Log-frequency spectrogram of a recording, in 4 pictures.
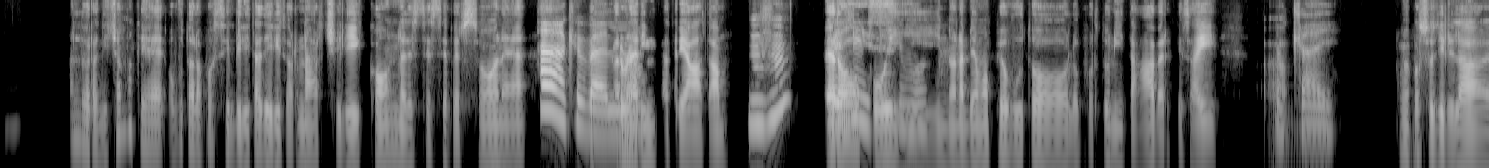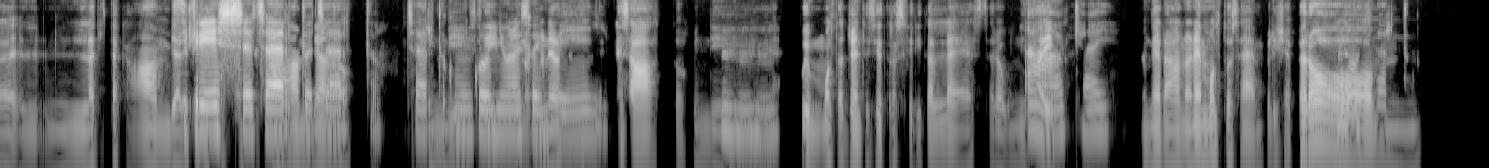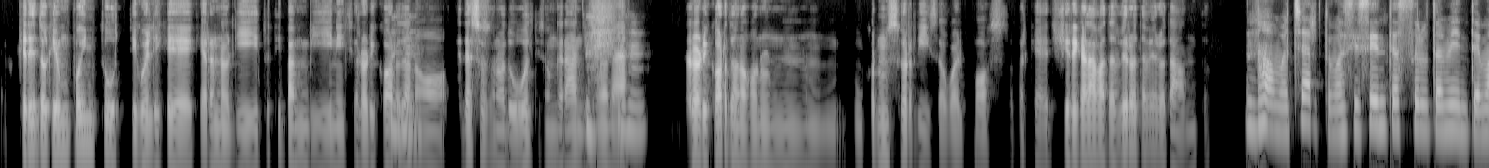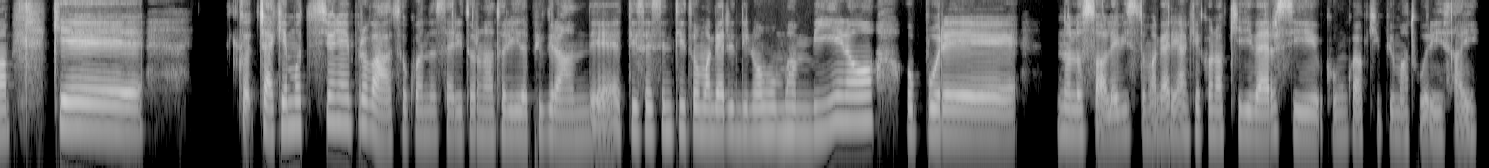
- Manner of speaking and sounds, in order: chuckle; laughing while speaking: "No"; "cioè" said as "ceh"
- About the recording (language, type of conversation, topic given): Italian, podcast, Che ricordo d’infanzia legato alla natura ti è rimasto più dentro?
